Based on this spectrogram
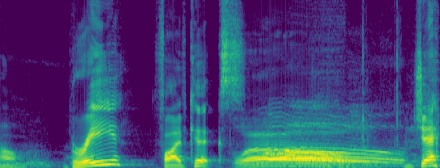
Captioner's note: exclaiming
